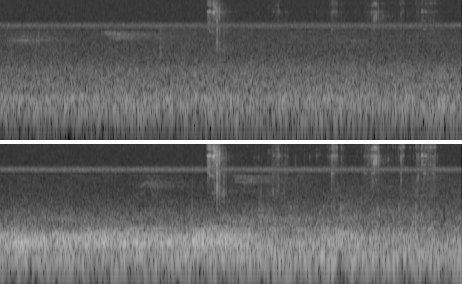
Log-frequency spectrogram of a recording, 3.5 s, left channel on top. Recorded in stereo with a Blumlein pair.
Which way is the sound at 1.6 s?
65° right.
